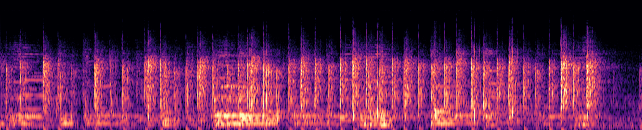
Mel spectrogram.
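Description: Flamenco guitar playing an instrumental passage between sung verses of a flamenco song, with quick, dense percussive taps over steady chords.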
